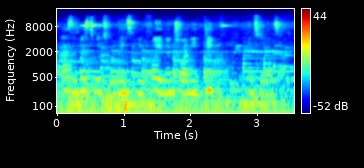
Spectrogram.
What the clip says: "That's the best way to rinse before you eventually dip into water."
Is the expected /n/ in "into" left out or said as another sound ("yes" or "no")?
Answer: yes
